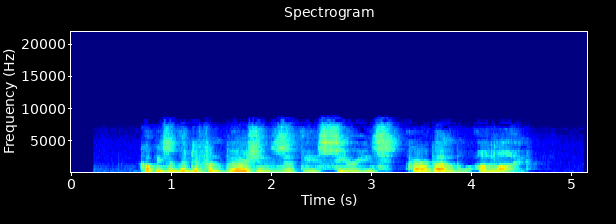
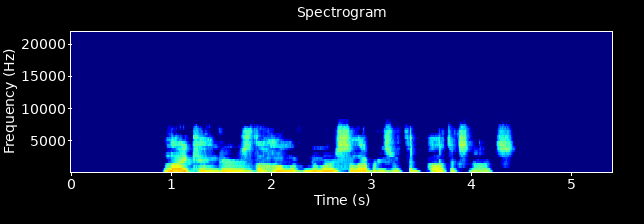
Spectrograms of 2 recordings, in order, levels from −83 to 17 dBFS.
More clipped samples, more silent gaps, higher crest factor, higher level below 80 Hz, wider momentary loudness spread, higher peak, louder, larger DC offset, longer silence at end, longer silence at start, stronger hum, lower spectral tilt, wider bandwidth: neither; neither; about the same, 20 dB vs 18 dB; about the same, -60 dBFS vs -58 dBFS; about the same, 12 LU vs 13 LU; about the same, -4 dBFS vs -2 dBFS; about the same, -22 LUFS vs -21 LUFS; neither; second, 0.65 s vs 1 s; second, 0.7 s vs 0.95 s; neither; about the same, -5.5 dB/octave vs -6.5 dB/octave; first, 8.8 kHz vs 7.6 kHz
